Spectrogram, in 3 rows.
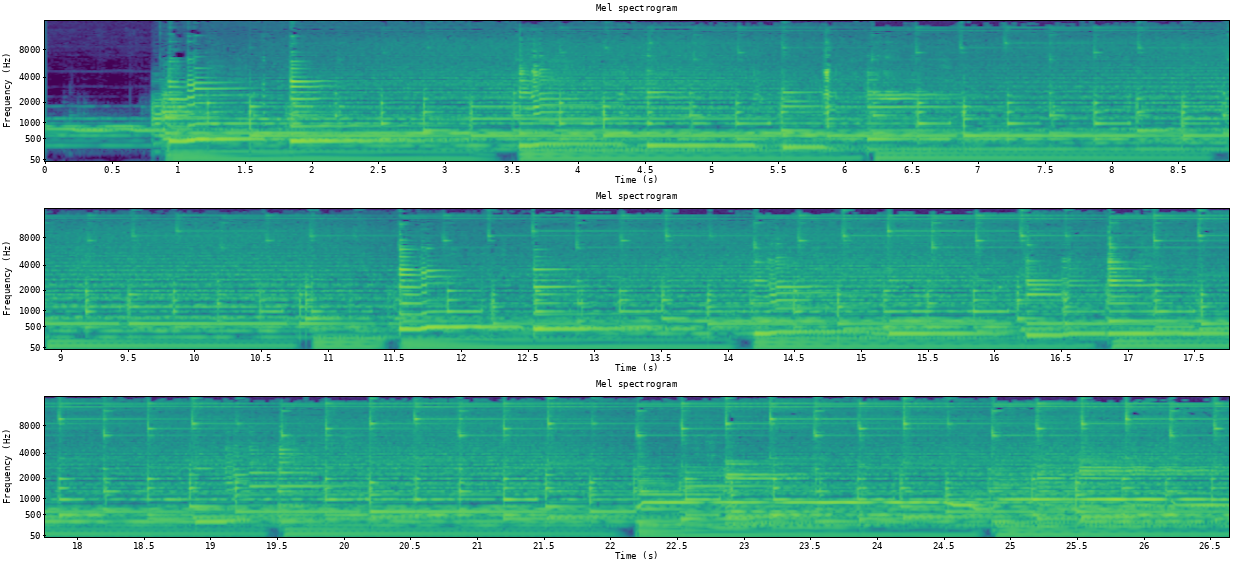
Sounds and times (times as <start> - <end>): Music: 0.0 - 26.6.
